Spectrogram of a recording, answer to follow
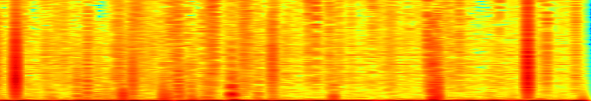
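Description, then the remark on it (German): Steady soft surface hiss from a vinyl record as the stylus needle runs along it, dotted with irregular crackles and sharp pops scattered throughout, quiet with no voices or music. “allein wegen diesem leichten Rauschen und Kratzen liebt Charlize die Musik von der Schallplatte”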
